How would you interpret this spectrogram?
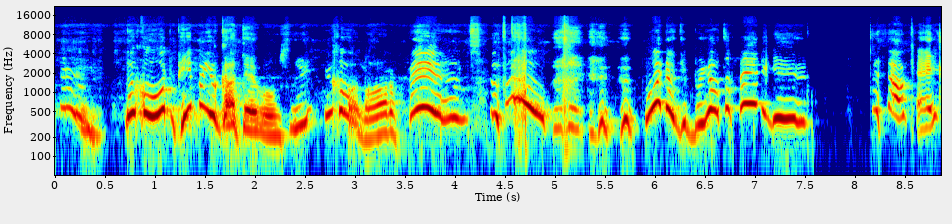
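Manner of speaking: excited puppet teasing his maker. Acted.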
